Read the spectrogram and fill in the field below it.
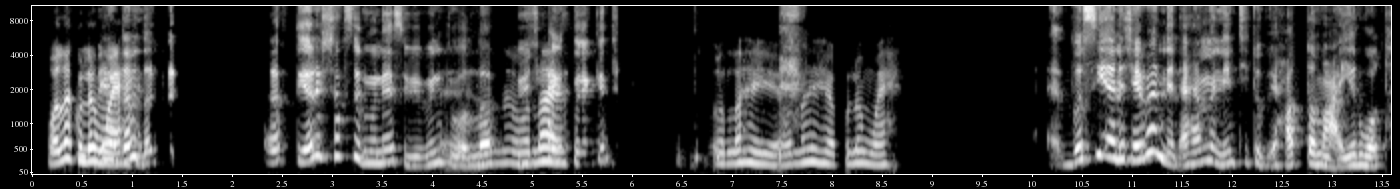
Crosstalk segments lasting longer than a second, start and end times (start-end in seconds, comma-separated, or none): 4.0-5.4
